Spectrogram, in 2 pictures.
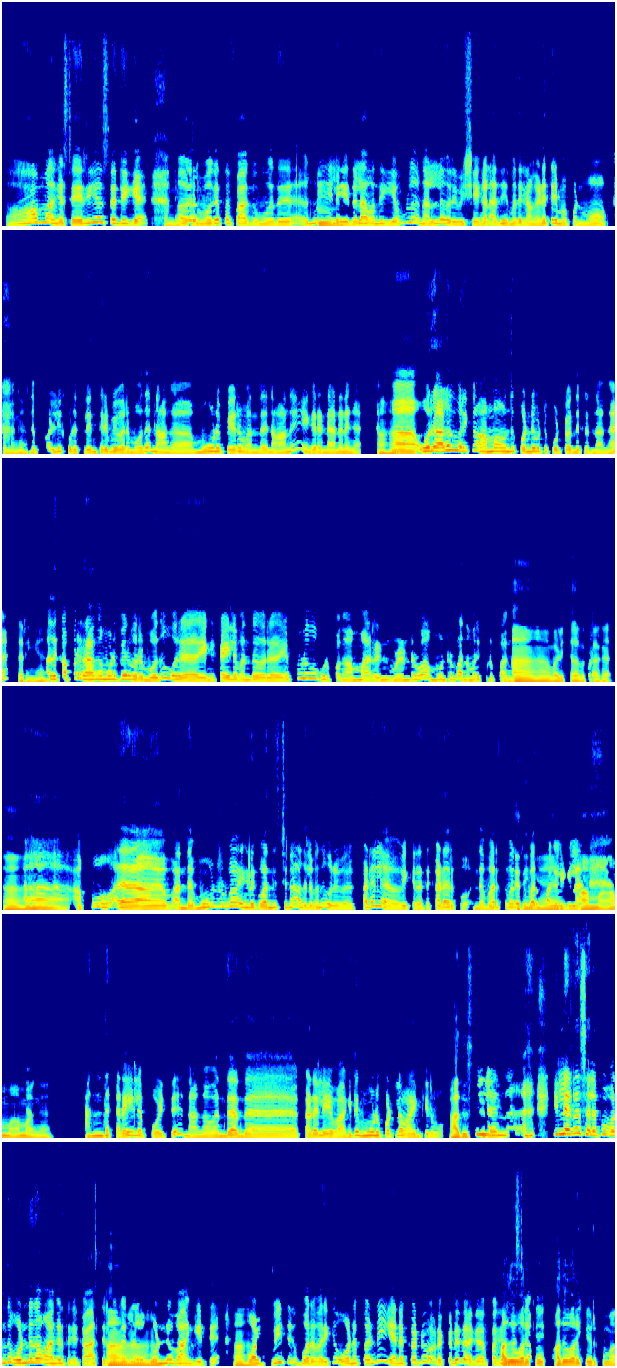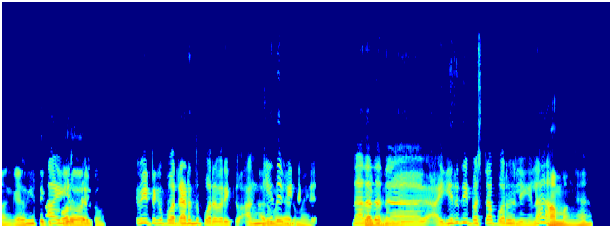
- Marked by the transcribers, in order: drawn out: "ஆமாங்க"; laugh; laughing while speaking: "உனக்கு ஒண்ணு எனக்கொன்னு உனக்கொன்னு நாங்க பகிர்ந்து சாப்பிடுவோம்"
- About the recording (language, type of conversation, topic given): Tamil, podcast, மீண்டும் சொந்த ஊருக்கு சென்று உணர்ந்தது எப்படி?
